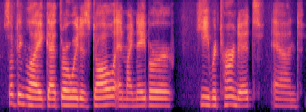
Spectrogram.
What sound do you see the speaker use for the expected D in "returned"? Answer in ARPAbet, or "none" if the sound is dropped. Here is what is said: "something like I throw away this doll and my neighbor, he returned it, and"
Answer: D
